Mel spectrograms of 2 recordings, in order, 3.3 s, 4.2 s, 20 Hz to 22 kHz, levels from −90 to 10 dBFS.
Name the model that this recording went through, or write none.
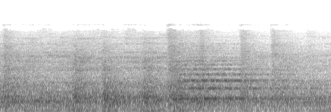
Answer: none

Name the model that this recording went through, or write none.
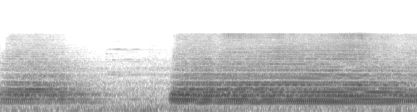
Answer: none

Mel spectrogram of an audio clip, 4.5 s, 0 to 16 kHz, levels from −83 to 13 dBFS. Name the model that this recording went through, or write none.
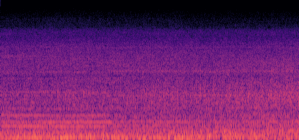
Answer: vocoder, BigVGAN v2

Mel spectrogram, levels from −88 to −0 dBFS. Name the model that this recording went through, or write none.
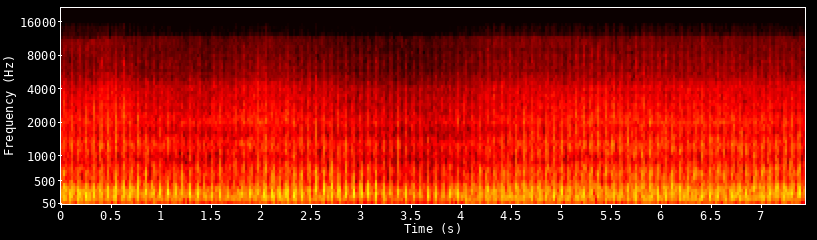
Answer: vocoder, BigVGAN v2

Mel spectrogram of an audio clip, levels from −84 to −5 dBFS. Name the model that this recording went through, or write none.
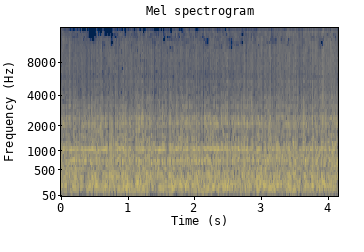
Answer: vocoder, BigVGAN v2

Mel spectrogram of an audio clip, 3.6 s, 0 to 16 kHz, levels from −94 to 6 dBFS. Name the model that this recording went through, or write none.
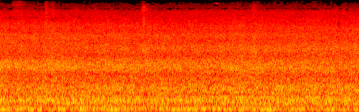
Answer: none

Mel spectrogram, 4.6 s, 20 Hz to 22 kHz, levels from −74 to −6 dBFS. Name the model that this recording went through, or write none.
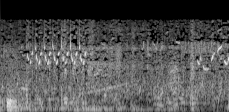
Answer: vocoder, BigVGAN v2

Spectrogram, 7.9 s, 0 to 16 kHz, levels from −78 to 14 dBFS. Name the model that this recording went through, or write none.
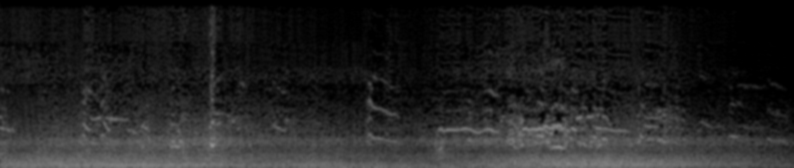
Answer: vocoder, BigVGAN v2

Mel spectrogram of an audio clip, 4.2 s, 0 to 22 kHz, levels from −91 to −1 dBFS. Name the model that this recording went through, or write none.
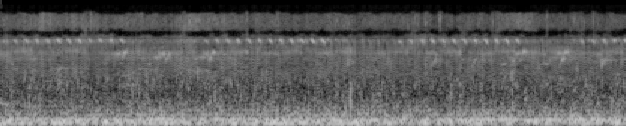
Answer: vocoder, BigVGAN v2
